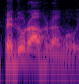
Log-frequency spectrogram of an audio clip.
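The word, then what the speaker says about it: bdolach: 근데 그때 거기에 베델리움이라는 말을 이제 원래 원음으로는 읽기를 베도라흐라고 읽는데요. 그런데 그를 베델리움이라고 그렇게 이제 기록을 했어요. 베드라후인데 베들리움이라고 그렇게 읽 읽었는데요.이 베도라흐는 유래가 어떤 단어에서 유래가 되냐면 나누다 바다에서 유래가 됐어요.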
